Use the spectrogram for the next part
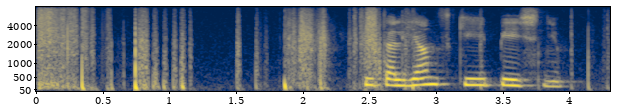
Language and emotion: Russian, neutral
